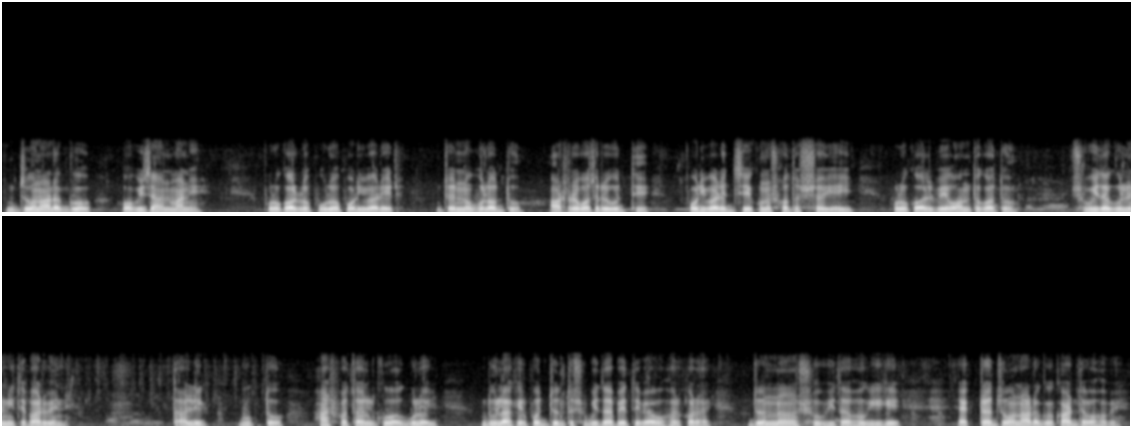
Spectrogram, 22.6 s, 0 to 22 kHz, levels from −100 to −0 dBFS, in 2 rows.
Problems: constant background noise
